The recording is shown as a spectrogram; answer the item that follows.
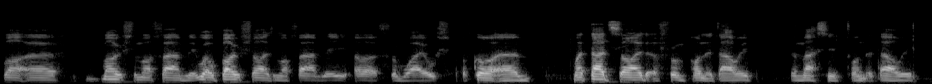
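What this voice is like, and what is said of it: Cockney accent. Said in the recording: “your voice is not Welsh ... Got my Cockney accent”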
